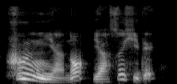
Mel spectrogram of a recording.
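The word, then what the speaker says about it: 文屋康秀: これはちょっとルビー、ふとがないとわからない読み方ですね。ふんやの安秀、ふんやの安秀と読むんですね。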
